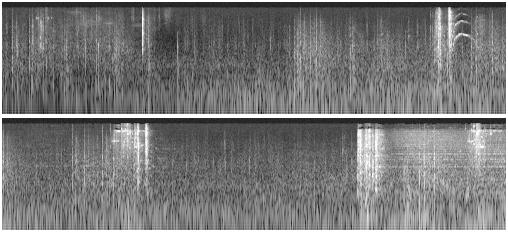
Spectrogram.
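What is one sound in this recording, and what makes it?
Footsteps run quickly across the ground.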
